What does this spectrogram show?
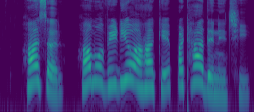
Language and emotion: Maithili, neutral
